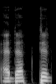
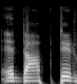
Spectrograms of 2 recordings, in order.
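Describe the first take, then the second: First: The middle syllable sounds like 'dep'. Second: The middle syllable sounds like 'dap'. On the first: The speaker calls it wrong. "एडेप्टेड नहीं होता है" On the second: The speaker calls it right. "एडाप्टेड होता है"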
